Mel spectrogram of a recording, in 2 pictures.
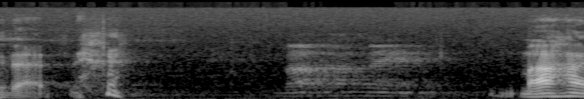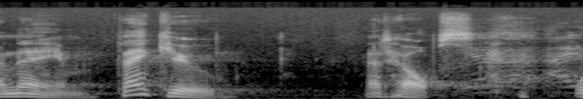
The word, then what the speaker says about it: Mahanaim: Mahanaim. Thank you. That helps. Yeah, Where do you put the syllable?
